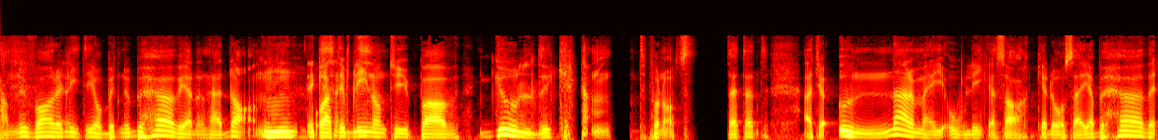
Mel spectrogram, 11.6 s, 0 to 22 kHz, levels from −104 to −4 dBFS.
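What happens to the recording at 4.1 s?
Nothing goes wrong at 4.1 s; the speech there carries on intact, with the call path's wideband coding leaving the expected lack of content above 8 kHz and no dropout, glitch or other fault at that point.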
